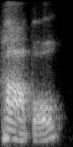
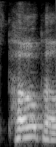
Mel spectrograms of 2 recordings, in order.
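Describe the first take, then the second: First: The first syllable has a short 'pop' vowel. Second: The first syllable has a long 'Poe' vowel. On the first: The speaker calls it wrong. "it's not Popple" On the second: The speaker calls it right. "like Edgar Allan Poe took a pill"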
